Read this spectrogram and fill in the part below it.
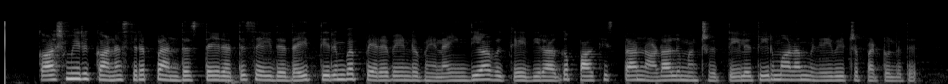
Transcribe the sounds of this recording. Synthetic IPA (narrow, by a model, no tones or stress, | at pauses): kaːʂmiːɾɯkːaːnɐsɪɾɐpːɯɐnd̪ɐst̪ɐɪɾɐt̪ːɯsɛjðɐðɐɪt̪ːɪɾɯmbɐpːɛɾɐʋeːɳɖɯmɛnɐɪnd̪ɪjaːʋɯkːɯɛðɪɾaːɣɐpaːkɪst̪aːnnaːɽaːlɯmɐndrɐt̪ːɪlt̪iːɾmaːnɐmːɪɻɐɪʋeːʈrɐpːɐʈːɯɭːɐðɯ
